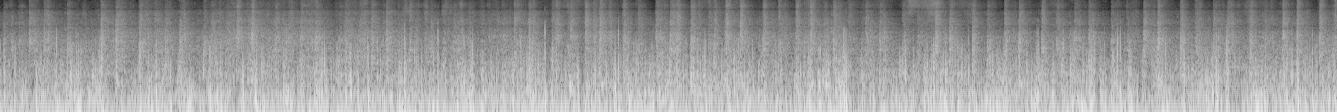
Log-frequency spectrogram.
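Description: Passenger train running at speed, heard from an open carriage door or window: a steady rumble with the clatter of wheels on the rails.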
